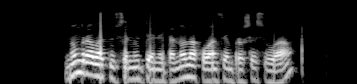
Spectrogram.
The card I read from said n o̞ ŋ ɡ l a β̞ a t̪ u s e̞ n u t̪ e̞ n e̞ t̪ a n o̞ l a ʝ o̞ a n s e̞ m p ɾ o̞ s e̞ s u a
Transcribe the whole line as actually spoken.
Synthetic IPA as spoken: n o̞ ŋ ɡ ɾ a β̞ a t̪ u s e̞ n u t̪ e̞ n e̞ t̪ a n o̞ l a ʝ o̞ a n s e̞ m p ɾ o̞ s e̞ s u a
